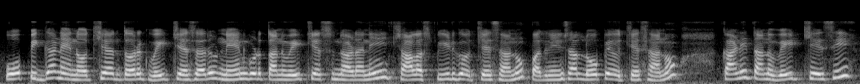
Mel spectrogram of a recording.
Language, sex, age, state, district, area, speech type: Telugu, female, 30-45, Andhra Pradesh, Chittoor, urban, spontaneous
